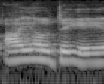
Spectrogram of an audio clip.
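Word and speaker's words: ILDA: one so it's got il da or ill order depends how you pronounce it connections on the back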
